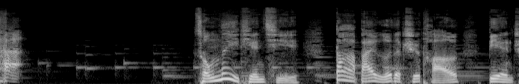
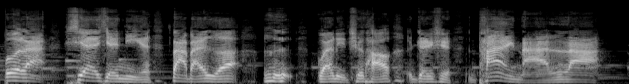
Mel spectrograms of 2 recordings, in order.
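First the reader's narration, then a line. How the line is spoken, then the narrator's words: Duck, laughing. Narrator (Chinese): 鸭子笑着说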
